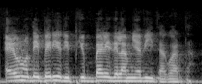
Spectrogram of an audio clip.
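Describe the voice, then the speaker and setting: A woman's voice: low voice, racing, slight background noise, lightly acted. An actress playing an effusive, hesitant young woman in a comic radio phone dialogue. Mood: elated, gushing. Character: gushing young woman tenderly declaring non-love.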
